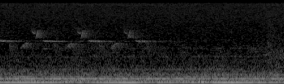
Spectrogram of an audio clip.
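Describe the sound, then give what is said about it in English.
Distant wild turkey hens calling to the north and east, a faint series of repeated high notes carrying over a steady low outdoor rumble, with no voices present. “Now we're picking up hens to the north and east, and I'm turning the mic around.”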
